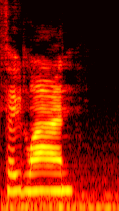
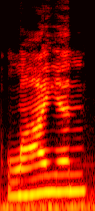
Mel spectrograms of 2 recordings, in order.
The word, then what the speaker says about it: Food Lion: how to pronounce so I call it food line it's not l i n it's lion food line anyway I have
